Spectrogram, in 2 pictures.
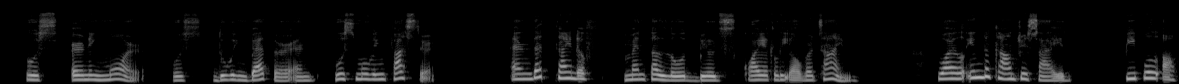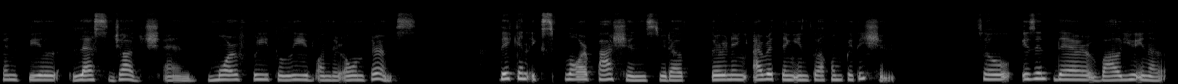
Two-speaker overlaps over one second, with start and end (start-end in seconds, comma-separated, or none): none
